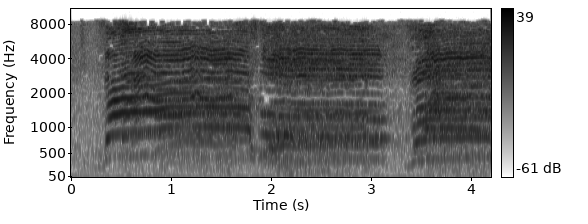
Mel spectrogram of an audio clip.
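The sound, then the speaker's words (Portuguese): A large football crowd chants the Vasco war cry in three loud, sustained bursts, many voices rising together in pitched unison with brief dips between each shout. “Cadê o grito de guerra do Vasco?”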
